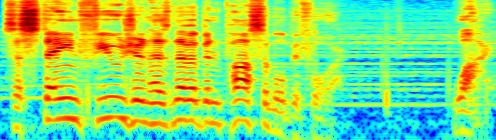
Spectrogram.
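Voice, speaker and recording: A proud, courteous scientist, voiced by a man shows off his life's work in a video game. His pitch moves a lot as he explains. Soft music plays behind. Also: animated, moderate pace, natural voice.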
